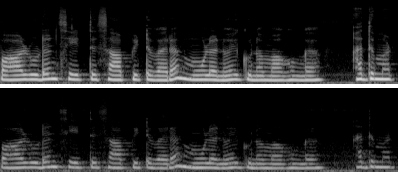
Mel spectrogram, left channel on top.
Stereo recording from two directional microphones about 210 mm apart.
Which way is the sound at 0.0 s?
40° left (ahead or behind).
